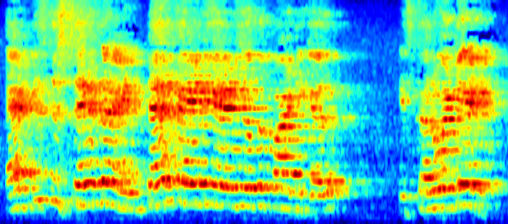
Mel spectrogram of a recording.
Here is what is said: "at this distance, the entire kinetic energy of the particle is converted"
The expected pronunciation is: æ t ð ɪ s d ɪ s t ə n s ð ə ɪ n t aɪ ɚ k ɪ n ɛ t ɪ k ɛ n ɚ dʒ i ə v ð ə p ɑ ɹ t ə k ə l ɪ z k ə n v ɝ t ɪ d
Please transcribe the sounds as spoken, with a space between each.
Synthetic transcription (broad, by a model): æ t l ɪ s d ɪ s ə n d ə ɪ n t aɪ ɚ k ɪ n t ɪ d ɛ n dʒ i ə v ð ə p ɑ ɹ t ə k ə l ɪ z k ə n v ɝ t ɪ d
